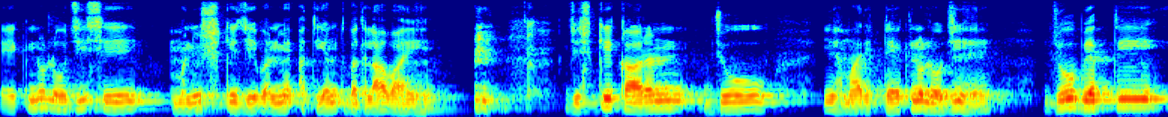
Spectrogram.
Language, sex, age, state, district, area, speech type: Hindi, male, 18-30, Rajasthan, Bharatpur, rural, spontaneous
